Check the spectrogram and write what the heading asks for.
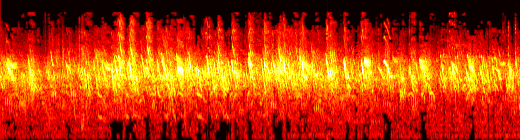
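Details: Morning vocalizations of a purple martin group, played to attract martins: rapid crackling chirps, close to four a second, forming a dense unbroken gurgling chorus.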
